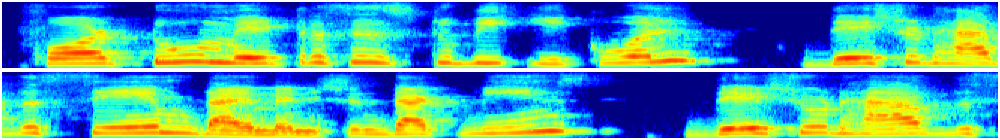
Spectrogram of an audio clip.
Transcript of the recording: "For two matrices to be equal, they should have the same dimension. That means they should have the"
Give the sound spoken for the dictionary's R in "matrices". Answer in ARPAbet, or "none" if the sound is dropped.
R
